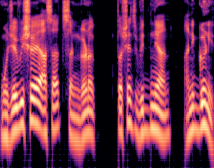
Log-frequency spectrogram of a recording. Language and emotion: Goan Konkani, neutral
